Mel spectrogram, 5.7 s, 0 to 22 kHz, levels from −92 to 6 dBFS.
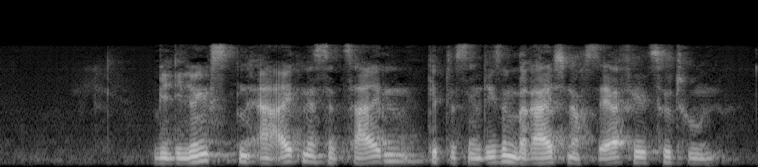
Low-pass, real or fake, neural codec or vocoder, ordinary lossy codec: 7.2 kHz; fake; codec, 16 kHz, 2 kbps, FreqCodec, larger model; none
